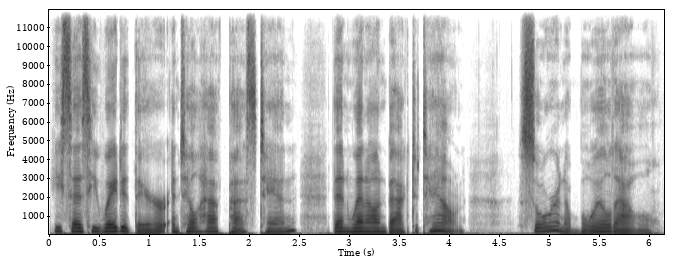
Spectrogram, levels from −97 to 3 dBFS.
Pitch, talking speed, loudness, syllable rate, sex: 165 Hz, 185 wpm, -20 LUFS, 4.6 syllables/s, female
